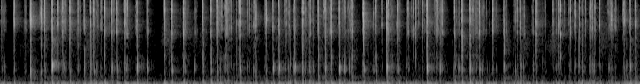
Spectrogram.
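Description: Fingertips type steadily on a thin, low-profile iMac keyboard with an aluminum base and white plastic scissor keys. The result is a rapid, continuous run of soft, dry clicks with very short decay. The clicks have a faint mid tone over a heavy low rumble.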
